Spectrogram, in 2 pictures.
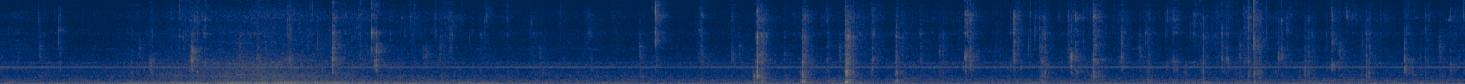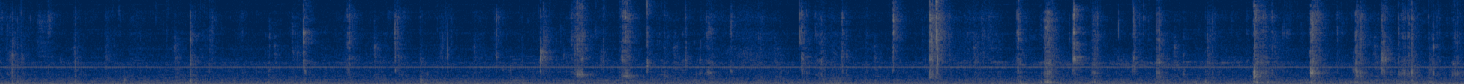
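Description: Close-miked chewing and eating of rice and curry by hand, with many short mouth clicks and small clicks scattered throughout. A steady high-pitched tone runs underneath, and a louder low rustle fills the first few seconds.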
